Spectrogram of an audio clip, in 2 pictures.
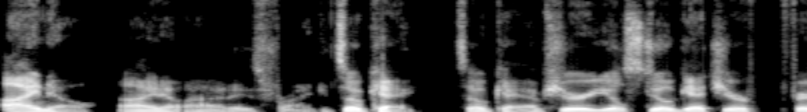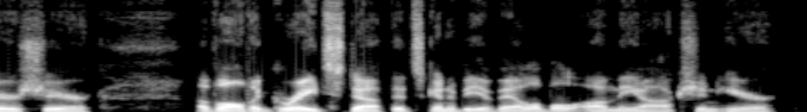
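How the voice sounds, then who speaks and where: A man's voice: sits low, lively intonation, brisk, dry recording, studio quality. A man hosting a talk radio show, talking conversationally with frequent fillers and restarts.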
